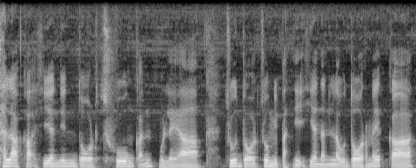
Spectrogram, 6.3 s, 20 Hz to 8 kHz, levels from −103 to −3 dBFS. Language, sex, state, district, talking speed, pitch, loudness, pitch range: Mizo, male, Mizoram, Aizawl, 190 wpm, 110 Hz, -20 LUFS, 100-130 Hz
